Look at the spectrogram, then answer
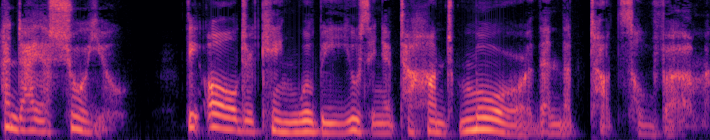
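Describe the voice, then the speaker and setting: A woman does a growling, put-on character voice at a medium pitch. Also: moderate pace. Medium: read story. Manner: stern, terse.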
